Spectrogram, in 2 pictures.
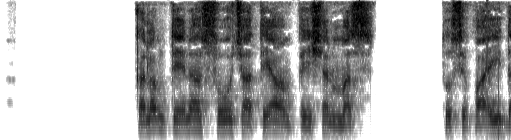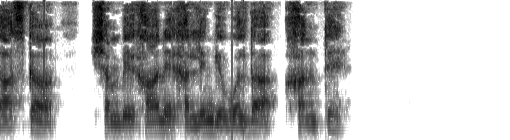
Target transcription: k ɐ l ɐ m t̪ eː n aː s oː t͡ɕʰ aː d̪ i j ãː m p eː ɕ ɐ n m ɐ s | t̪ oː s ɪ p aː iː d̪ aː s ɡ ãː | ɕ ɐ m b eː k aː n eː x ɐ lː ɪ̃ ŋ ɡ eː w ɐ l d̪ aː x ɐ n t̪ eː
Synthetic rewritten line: k ɐ l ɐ m t̪ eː n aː s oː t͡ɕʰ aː t̪ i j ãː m p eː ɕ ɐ n m ɐ s | t̪ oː s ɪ p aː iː d̪ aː s k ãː | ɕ ɐ m b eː x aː n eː x ɐ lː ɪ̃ ŋ ɡ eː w ɐ l d̪ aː x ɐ n t̪ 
